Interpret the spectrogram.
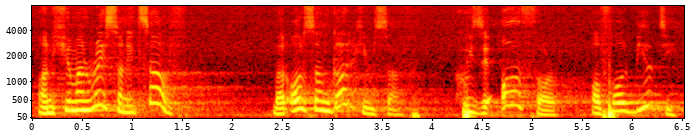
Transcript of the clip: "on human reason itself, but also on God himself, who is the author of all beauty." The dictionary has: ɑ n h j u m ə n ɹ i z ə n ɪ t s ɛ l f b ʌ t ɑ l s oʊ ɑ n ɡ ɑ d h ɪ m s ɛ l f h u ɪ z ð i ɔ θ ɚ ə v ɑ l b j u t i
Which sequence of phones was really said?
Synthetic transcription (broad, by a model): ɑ n h j u m ə n ɹ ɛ s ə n ɪ t s ɛ l f b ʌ t ɑ l s oʊ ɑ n ɡ ɑ d h ɪ m s ɛ l f h u ɪ z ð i ɔ θ ɚ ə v ɑ l b j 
